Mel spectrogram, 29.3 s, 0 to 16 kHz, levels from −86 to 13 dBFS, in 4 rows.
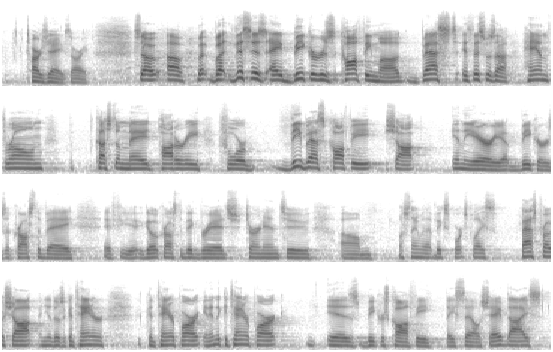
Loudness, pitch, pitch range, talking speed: -30 LUFS, 150 Hz, 135-170 Hz, 155 wpm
